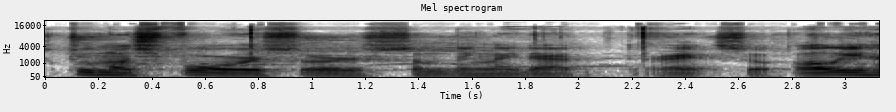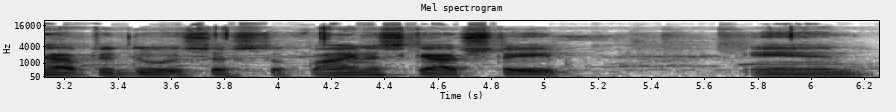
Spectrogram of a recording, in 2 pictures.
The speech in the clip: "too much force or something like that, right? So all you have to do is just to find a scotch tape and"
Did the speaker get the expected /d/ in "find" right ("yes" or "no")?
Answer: no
